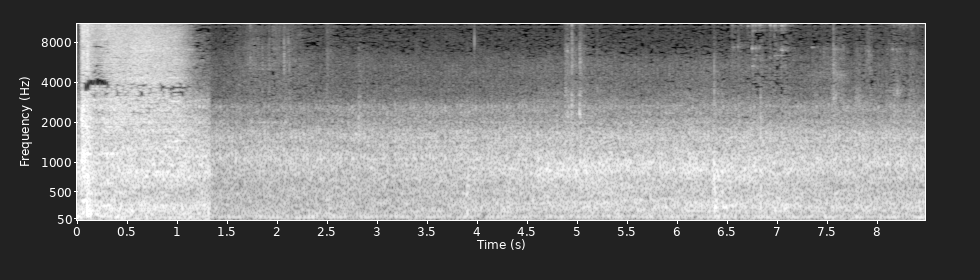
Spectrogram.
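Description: Road traffic: a steady rumble of motor vehicles. A loud hiss fills the first second or so, then cuts off abruptly.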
